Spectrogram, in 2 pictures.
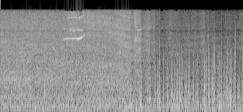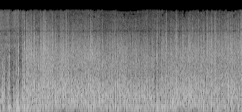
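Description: Steady road and engine noise of a taxi travelling at speed, with wind buffeting the microphone from about two seconds in.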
